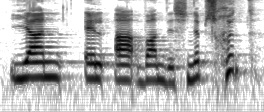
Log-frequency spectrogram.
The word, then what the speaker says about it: Jan L. A. van de Snepschut: But in this case, the actual quote was by this guy, which I'm told is pronounced Jan L. A. van de Snepschut.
